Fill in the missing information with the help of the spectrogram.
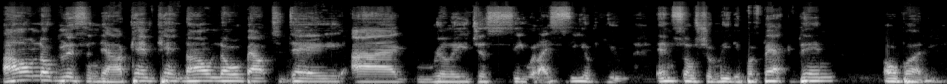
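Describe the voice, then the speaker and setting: A man in his fifties hosting a casual interview, animated and playful, calling his guest "child" and "honey". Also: medium pitch, a little slow, low-quality recording. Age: 50s. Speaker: host.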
